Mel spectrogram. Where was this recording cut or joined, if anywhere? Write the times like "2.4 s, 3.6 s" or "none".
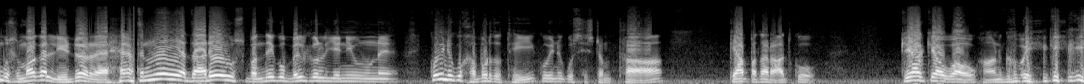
1.3 s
